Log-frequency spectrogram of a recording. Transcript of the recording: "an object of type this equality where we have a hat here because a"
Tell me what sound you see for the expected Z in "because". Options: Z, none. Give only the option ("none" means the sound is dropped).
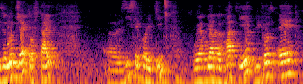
Z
